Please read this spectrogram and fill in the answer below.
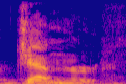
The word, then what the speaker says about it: genre: Mas muita gente vai olhar ali sem saber como é que se pronuncia essa palavra, vai querer falar genre or genre. É uma palavra estranha mesmo. Então a pronúncia ela sai um pouquinho da que a gente está acostumado a ouvir em inglês, que é genre.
